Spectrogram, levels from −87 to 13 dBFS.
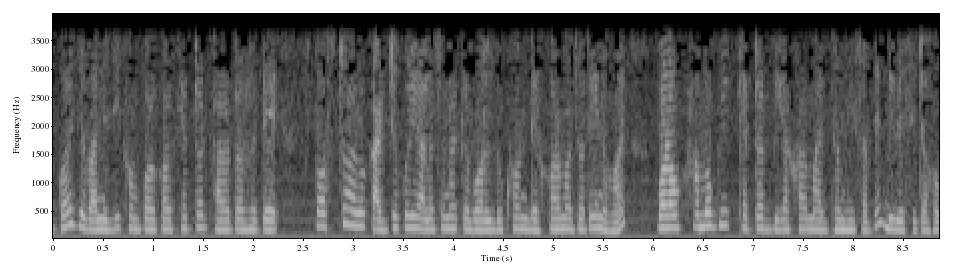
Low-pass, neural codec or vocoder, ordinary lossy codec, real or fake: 3.6 kHz; none; none; real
